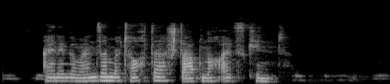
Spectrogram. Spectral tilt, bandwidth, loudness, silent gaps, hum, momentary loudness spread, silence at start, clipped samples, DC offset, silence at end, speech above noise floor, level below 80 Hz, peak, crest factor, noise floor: -5 dB/octave; 7.6 kHz; -25 LUFS; none; none; 9 LU; 0.05 s; under 0.1%; under 0.1%; 0.05 s; 31 dB; -66 dBFS; -6 dBFS; 20 dB; -56 dBFS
